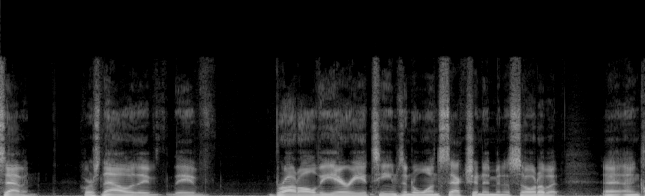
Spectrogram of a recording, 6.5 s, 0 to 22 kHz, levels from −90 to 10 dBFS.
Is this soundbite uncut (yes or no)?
yes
